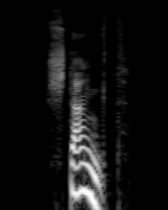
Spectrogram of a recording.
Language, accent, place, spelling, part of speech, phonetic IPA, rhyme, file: German, Germany, Berlin, stankt, verb, [ʃtaŋkt], -aŋkt, De-stankt.ogg
- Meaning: second-person plural preterite of stinken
